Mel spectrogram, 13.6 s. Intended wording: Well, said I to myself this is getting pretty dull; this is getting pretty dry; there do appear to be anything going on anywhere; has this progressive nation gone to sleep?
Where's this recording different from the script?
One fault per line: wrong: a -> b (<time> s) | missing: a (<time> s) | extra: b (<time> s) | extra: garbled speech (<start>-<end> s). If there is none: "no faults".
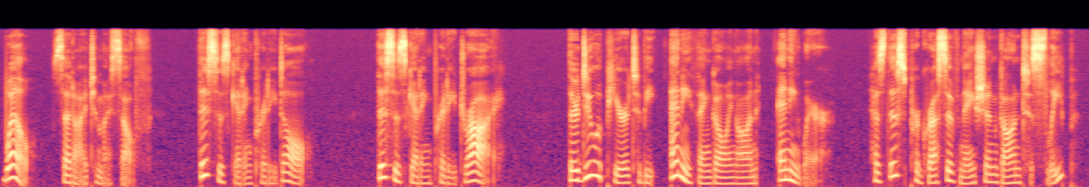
no faults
